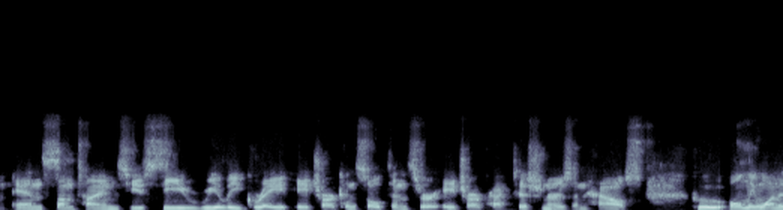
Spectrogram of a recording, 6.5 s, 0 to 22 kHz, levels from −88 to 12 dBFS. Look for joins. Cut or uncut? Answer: uncut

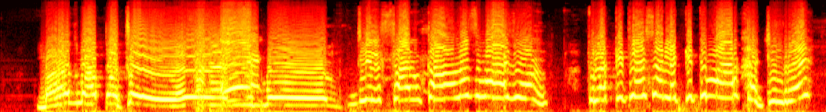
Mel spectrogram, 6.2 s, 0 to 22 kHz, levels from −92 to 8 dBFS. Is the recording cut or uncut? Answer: uncut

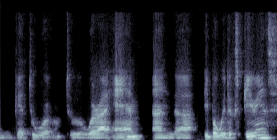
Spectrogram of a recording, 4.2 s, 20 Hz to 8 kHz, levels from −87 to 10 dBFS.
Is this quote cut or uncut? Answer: cut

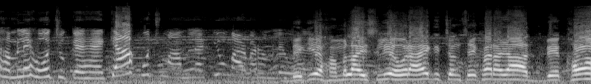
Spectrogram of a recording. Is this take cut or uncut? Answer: uncut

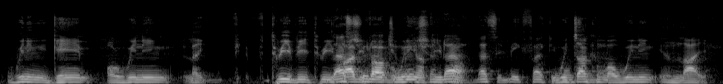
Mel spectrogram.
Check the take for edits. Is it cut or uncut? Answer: uncut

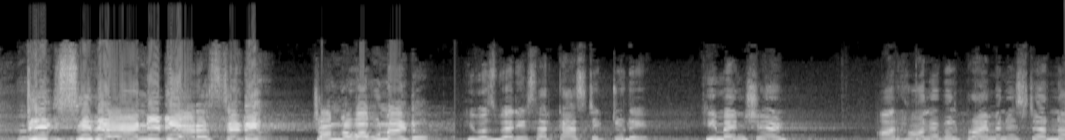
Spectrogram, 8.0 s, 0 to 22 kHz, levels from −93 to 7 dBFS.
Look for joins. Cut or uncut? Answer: cut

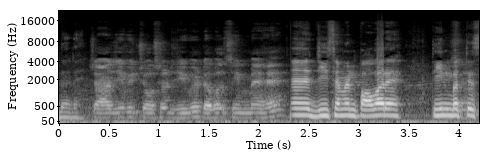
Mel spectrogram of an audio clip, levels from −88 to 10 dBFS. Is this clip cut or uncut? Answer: cut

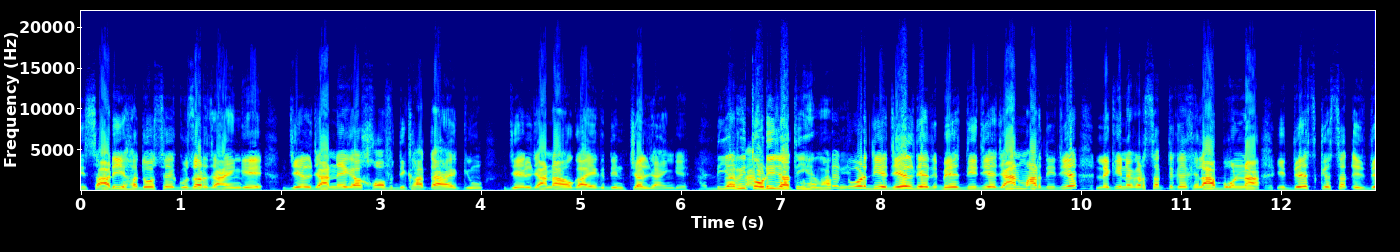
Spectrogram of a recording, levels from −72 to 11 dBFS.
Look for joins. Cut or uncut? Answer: uncut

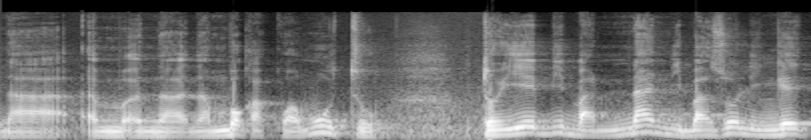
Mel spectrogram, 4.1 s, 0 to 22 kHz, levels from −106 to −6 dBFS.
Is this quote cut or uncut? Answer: uncut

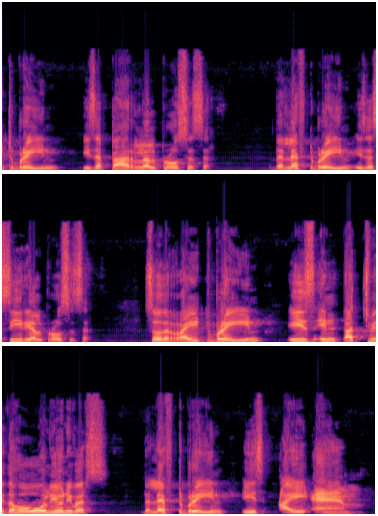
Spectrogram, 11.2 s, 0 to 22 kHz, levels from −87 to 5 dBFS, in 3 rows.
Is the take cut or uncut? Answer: uncut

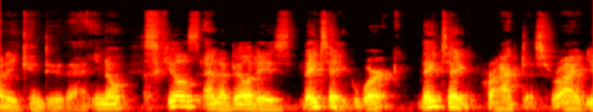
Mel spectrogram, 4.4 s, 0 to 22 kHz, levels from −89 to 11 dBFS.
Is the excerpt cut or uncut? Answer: cut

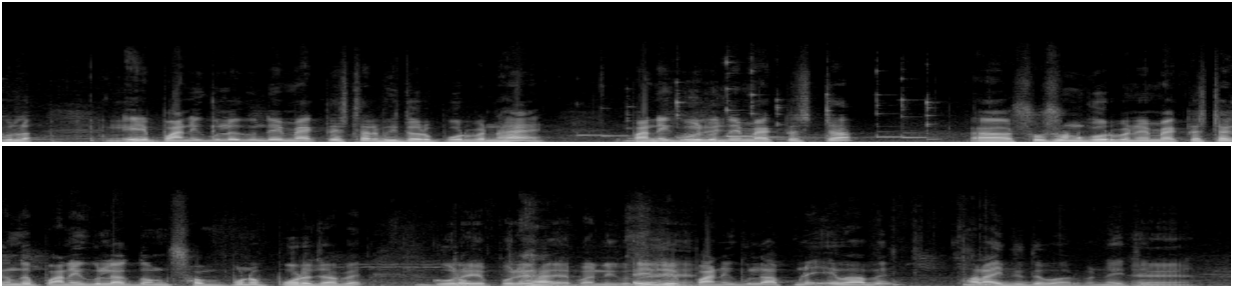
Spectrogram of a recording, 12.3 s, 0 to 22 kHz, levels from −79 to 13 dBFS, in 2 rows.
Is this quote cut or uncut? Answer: uncut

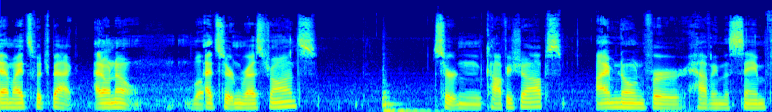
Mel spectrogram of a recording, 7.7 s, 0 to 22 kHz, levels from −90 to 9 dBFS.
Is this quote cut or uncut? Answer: uncut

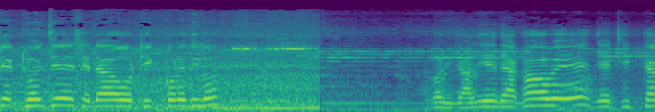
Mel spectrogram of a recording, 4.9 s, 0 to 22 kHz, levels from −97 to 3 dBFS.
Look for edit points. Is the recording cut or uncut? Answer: cut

